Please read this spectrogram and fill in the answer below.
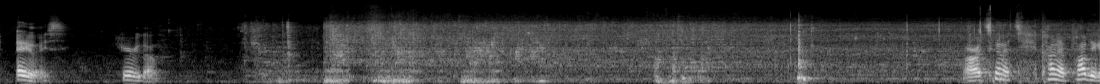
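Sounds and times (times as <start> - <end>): toilet flushing: 2.4 - 11.0.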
